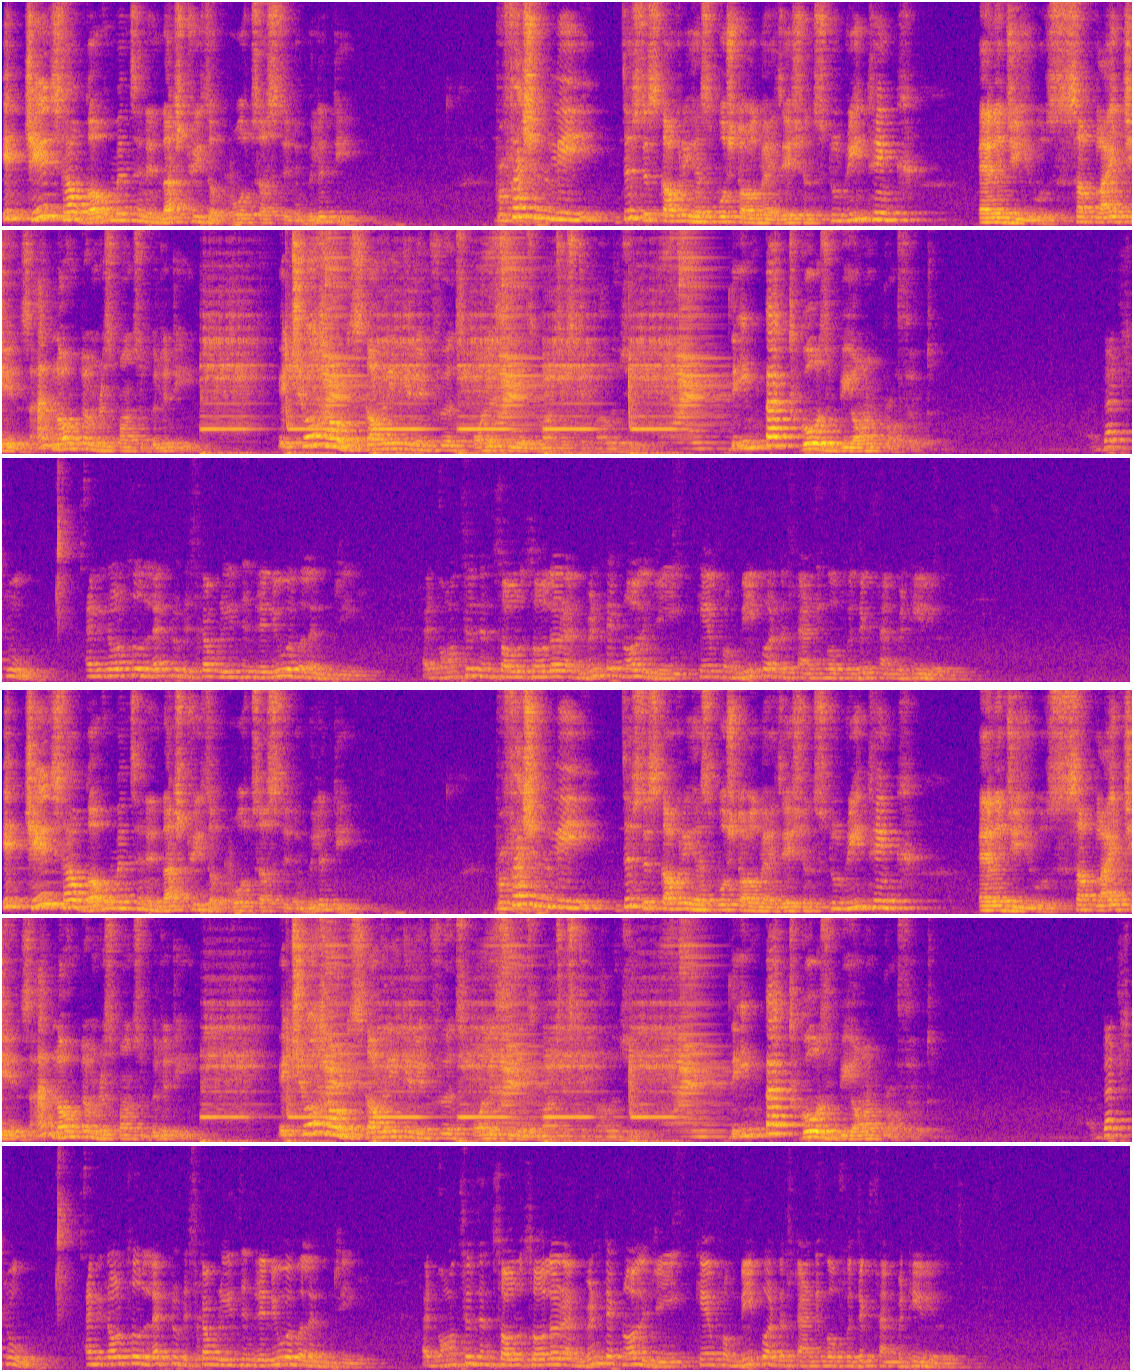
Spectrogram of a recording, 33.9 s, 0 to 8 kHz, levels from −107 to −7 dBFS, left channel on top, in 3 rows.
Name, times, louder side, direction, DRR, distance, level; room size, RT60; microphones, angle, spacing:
voice 1, 0.0-3.5 4.9-9.1 9.8-13.2 14.1-17.7 18.6-20.5, left 1 dB, 5° left, -3 dB, 0.5 m, -23 dB
voice 2, 2.9-3.4 22.1-22.9 23.4-26.2 26.8-32.1, right 1 dB, 70° right, 2 dB, 0.6 m, -30 dB
Alarm, 13.3-13.9 14.1-18.6, left 2 dB, 80° left, 0.7 m, -26 dB
2.5 x 2.1 x 3.6 m, 0.77 s
head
